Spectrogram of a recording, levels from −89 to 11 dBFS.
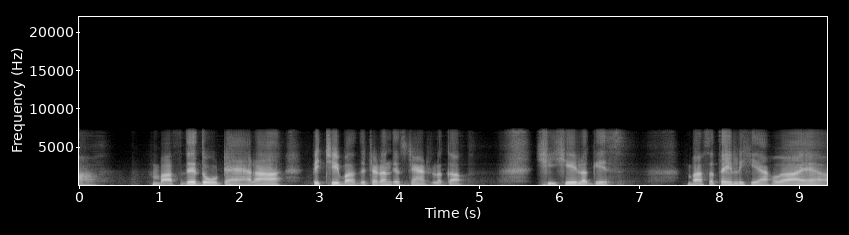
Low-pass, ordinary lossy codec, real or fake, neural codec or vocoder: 7.2 kHz; none; fake; codec, 16 kHz, about 1 kbps, DyCAST, with the encoder's durations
